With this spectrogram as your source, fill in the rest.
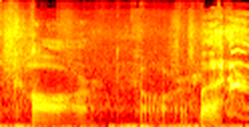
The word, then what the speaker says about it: Kerr: someone told me that k-e-r-r in north carolinian is pronounced car car but anyhow but car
